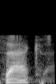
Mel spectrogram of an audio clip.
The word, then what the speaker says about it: Zach: Okay, my name is Zach, spelled Z-A-C-H.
